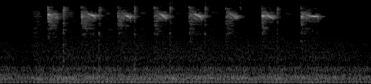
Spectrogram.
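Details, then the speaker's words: Demonstration of manual blood pressure measurement: hand bulb pump squeezed about nine times with the valve turned fully right (closed), giving rhythmic squeaky puffs as the cuff inflates before reading the gauge. "this pump right here this is going to inflate the cuff as you squeeze it and it has a valve on it right here"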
